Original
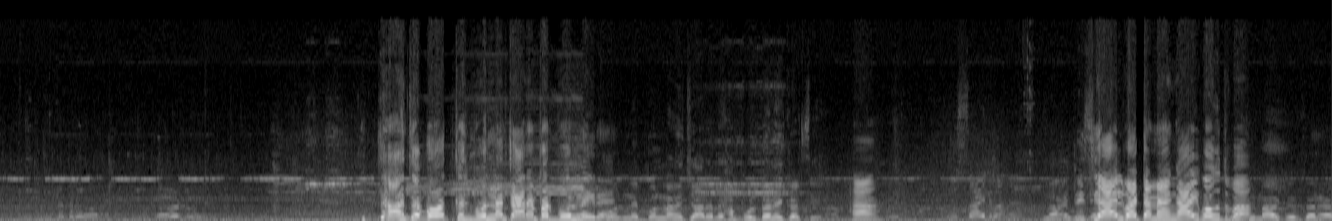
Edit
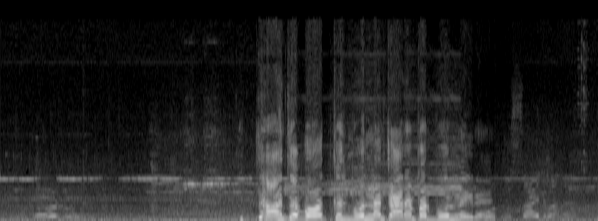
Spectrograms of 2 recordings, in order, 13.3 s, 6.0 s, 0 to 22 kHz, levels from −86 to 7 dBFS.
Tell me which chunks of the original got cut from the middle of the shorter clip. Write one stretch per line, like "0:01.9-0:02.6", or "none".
0:06.2-0:09.4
